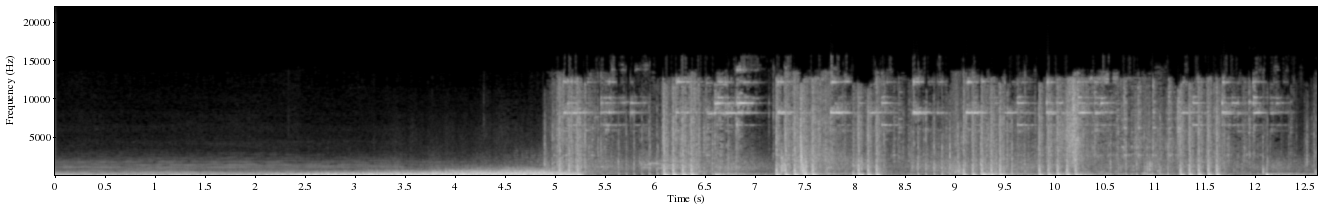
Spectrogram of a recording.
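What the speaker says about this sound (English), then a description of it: "Emerging from their trenches to face fierce German machine gun and artillery fire." WWI battle at the Somme, with German machine gun and artillery fire: a swelling low rumble and droning tone gives way to loud, rapid bursts of machine gun fire and heavy blasts.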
